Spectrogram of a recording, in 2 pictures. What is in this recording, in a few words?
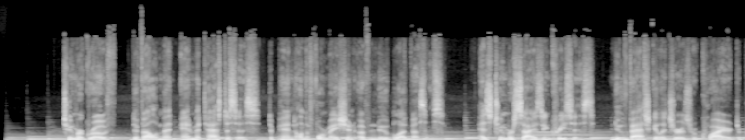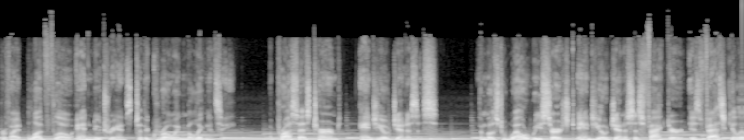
Medical Male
